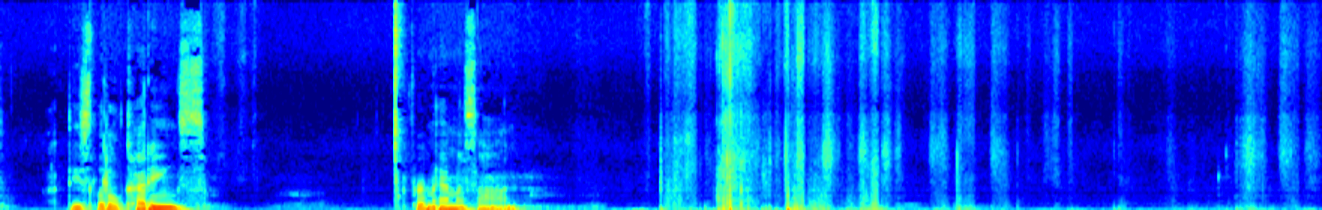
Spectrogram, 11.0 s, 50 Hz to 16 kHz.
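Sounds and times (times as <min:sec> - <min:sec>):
low steady hum: 0:00.0 - 0:11.0
faint scratchy rustling: 0:05.3 - 0:11.0.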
